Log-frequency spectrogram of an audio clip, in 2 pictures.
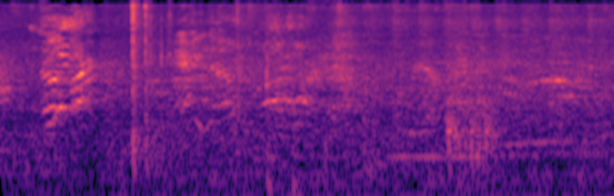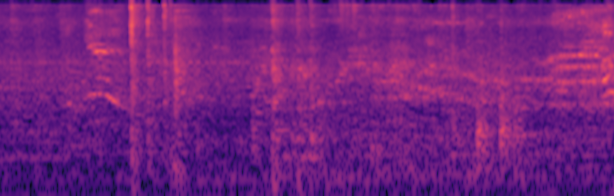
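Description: Busy arcade noise: people talking, game music and jingles, with a few sharp knocks, one about a second in and several around eight seconds.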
